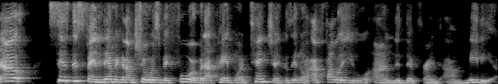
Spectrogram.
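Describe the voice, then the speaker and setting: A Jamaican accent at a moderate pace. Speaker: talk show host. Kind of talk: casual interview chat.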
